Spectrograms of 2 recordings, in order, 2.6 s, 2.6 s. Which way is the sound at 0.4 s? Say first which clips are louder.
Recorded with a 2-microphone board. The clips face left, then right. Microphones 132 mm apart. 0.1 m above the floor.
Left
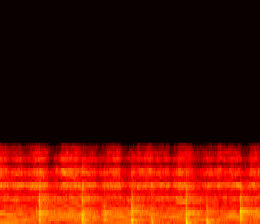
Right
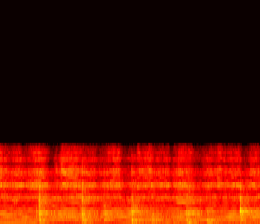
Left 1 dB; 40° left (ahead or behind).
